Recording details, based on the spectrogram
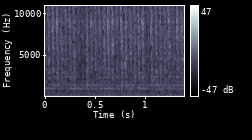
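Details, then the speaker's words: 2010 Doosan propane forklift, 3,353+ hours, with starting issues and a new vaporizer/regulator: low, lumpy note that shakes and surges at idle while the regulator mixture screw is turned; mixture suspected, and it improves once adjusted. "And the whole engine is like shaking. So, just turn that screw left or right. And that does that. Something with the fuel mixture, I think."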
